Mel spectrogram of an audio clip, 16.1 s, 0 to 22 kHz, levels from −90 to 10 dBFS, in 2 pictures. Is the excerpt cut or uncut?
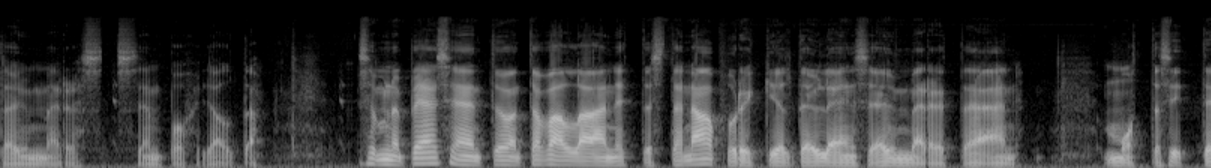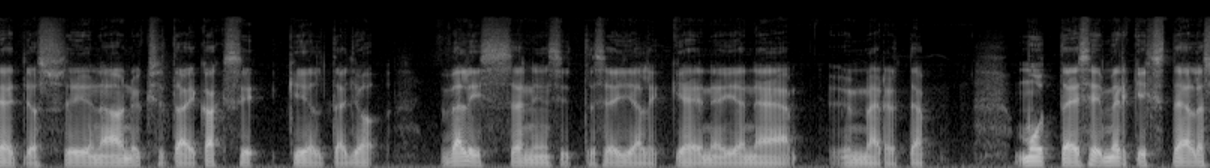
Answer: uncut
